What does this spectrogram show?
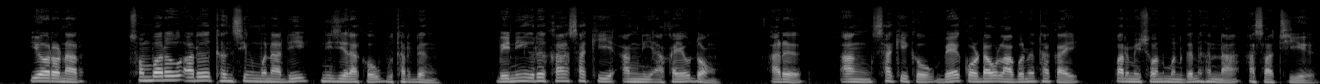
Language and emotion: Bodo, neutral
